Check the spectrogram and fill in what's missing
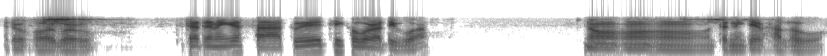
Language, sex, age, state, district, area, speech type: Assamese, male, 18-30, Assam, Lakhimpur, rural, conversation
